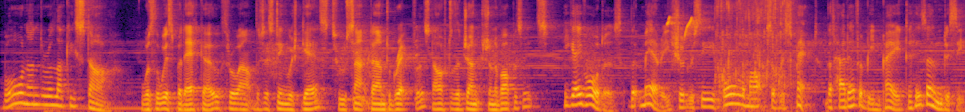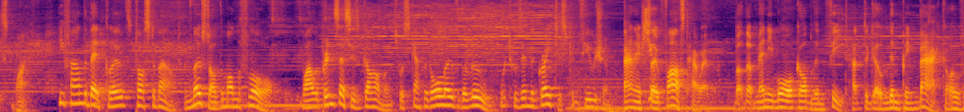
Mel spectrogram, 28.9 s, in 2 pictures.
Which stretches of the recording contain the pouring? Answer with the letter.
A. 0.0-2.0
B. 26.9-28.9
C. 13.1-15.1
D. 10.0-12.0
D.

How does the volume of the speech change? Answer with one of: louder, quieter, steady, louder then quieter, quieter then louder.
steady.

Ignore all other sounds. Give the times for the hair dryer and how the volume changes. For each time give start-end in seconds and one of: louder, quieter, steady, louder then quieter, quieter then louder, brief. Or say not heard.
not heard.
